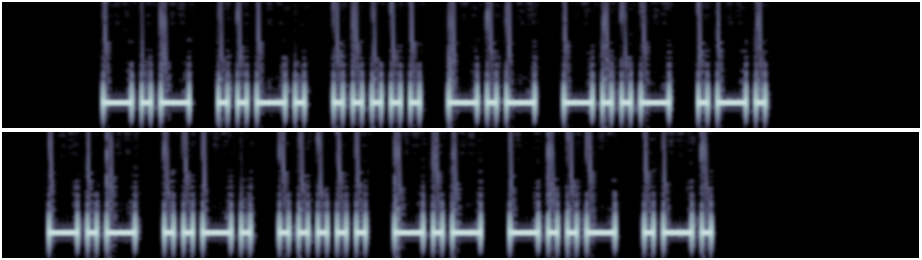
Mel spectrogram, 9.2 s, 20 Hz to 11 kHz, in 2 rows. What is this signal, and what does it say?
Morse code, heard as a keyed tone, about 25 wpm, 700 Hz. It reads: KF5KXR KF5KXR
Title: USA Call Signs - 6 Characters - Repeated 3x - 25wpm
